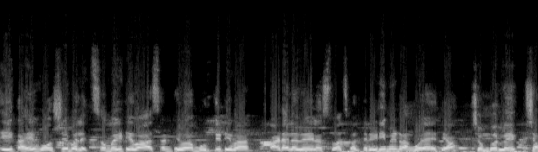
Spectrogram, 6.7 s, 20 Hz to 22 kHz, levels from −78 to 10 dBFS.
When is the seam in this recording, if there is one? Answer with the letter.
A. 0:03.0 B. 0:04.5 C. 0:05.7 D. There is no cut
D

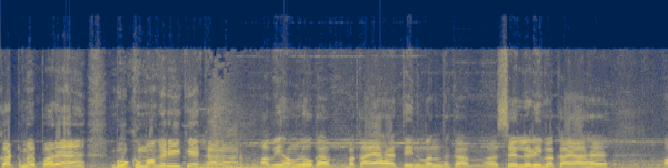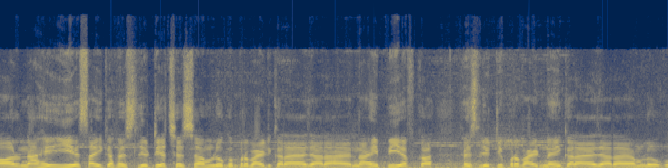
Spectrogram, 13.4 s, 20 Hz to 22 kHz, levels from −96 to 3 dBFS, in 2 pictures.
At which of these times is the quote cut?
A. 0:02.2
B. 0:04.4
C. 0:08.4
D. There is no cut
A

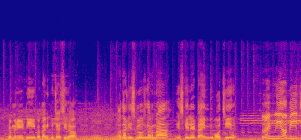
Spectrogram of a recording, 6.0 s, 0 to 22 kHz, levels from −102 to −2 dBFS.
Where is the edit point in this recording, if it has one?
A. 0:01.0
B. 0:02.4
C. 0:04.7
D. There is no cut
B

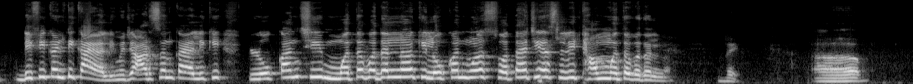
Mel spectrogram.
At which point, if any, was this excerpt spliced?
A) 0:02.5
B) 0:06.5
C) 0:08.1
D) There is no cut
D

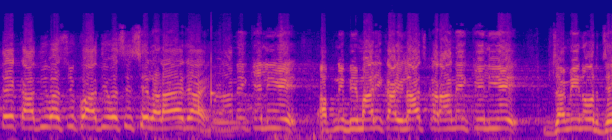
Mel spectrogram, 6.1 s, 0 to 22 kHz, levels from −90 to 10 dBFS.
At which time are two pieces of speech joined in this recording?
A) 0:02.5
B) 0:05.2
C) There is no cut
A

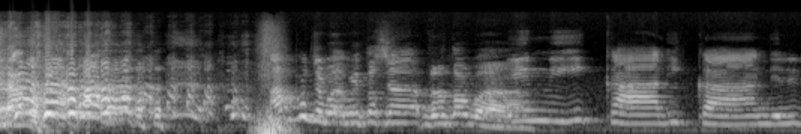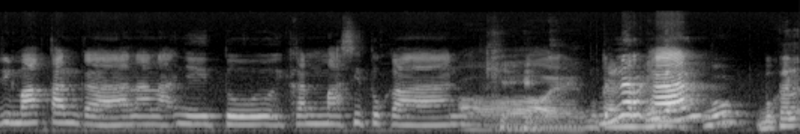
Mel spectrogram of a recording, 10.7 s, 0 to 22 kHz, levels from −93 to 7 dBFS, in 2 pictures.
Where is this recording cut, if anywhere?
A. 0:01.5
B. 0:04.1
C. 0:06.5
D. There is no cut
A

